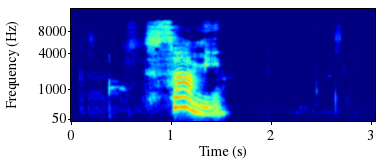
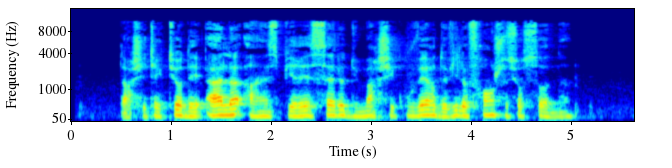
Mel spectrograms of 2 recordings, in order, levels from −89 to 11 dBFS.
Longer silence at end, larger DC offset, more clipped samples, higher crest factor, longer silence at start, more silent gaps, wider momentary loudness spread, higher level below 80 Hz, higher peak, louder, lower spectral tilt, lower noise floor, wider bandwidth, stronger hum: first, 1.5 s vs 0.6 s; neither; neither; about the same, 22 dB vs 20 dB; first, 0.75 s vs 0.5 s; neither; first, 23 LU vs 11 LU; second, -82 dBFS vs -54 dBFS; about the same, -2 dBFS vs -4 dBFS; first, -18 LUFS vs -25 LUFS; second, -3.5 dB/octave vs -5.5 dB/octave; first, -81 dBFS vs -64 dBFS; about the same, 11.5 kHz vs 11.5 kHz; neither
